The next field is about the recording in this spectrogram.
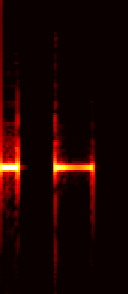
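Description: Telephone line tones of an incoming call: two steady, mid-pitched beeps, a short one and then a longer one after a brief pause, sounding alone with no talk.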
